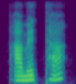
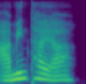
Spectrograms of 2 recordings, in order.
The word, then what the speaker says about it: 아민타: 아메타 아니야. 아민타야. 아미나타 아니라고.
